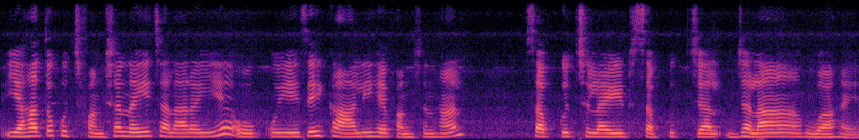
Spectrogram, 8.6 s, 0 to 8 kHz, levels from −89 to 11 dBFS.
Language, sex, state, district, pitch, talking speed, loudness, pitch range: Hindi, female, Chandigarh, Chandigarh, 210 Hz, 160 wpm, -18 LUFS, 200-230 Hz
